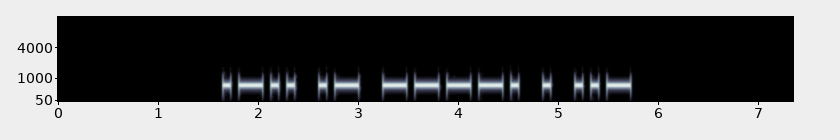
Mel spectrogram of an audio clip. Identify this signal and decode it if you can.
Morse code, heard as a keyed tone, about 15 wpm, 700 Hz. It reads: LA9EU
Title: DXCC-100 Call Signs - 5 Characters - Repeated 2x - 15wpm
